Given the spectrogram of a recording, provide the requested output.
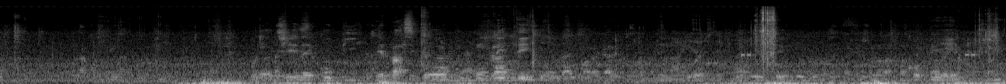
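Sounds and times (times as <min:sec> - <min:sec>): murmur of voices: 0:00.5 - 0:10.0
camera shutter click: 0:07.5 - 0:07.9.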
